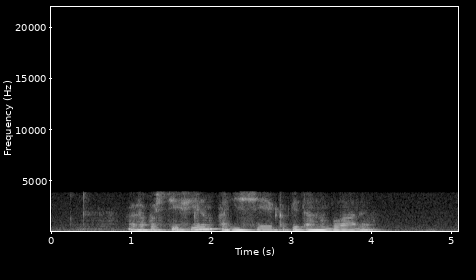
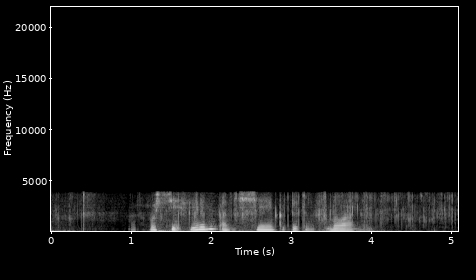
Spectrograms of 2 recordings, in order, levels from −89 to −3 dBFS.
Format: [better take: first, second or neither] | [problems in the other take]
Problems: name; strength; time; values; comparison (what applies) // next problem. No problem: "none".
first | noise reduction (neural separator model SepFormer WHAMR!)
